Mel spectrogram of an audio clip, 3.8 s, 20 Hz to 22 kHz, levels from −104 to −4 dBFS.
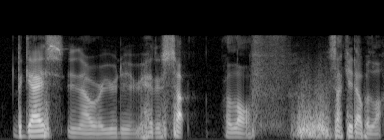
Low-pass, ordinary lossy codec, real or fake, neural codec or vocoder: none; none; real; none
